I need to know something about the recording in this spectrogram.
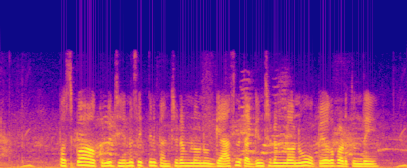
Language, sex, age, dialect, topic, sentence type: Telugu, female, 25-30, Utterandhra, agriculture, statement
